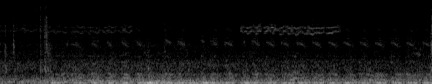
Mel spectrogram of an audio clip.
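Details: 2009 Opel Astra G sedan with a swapped engine (originally Z16XEP, now an X16-series unit), won't start after the battery went flat; starter cranks with a steady low churn and the engine catches but won't run; mechanic suspects the engine control unit.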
